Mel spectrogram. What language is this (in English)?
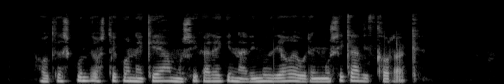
Basque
